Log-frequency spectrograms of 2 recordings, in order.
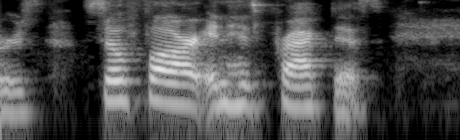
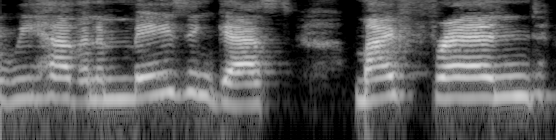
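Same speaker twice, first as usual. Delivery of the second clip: ordinary delivery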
